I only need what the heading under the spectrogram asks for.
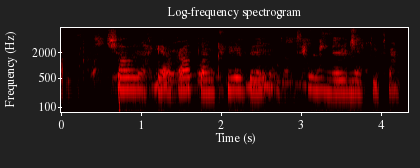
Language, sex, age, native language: Icelandic, female, 12, Icelandic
